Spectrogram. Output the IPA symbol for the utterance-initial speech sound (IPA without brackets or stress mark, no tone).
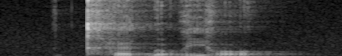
kʰ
